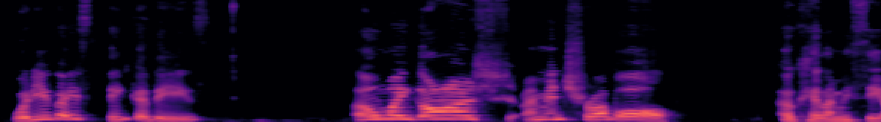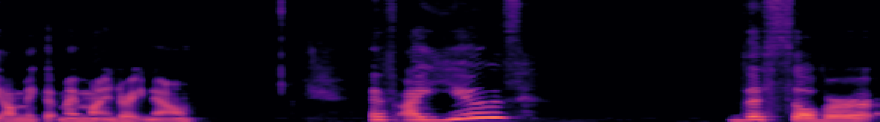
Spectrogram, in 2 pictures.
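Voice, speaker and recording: A woman leads a casual nail art tutorial in a bubbly, excitable way. Her voice is raspy and gravelly because she is under the weather, and it sits a little high. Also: measured pace. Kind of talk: casual live tutorial chat.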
